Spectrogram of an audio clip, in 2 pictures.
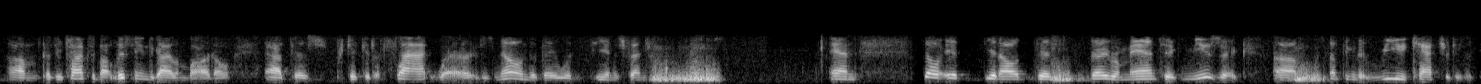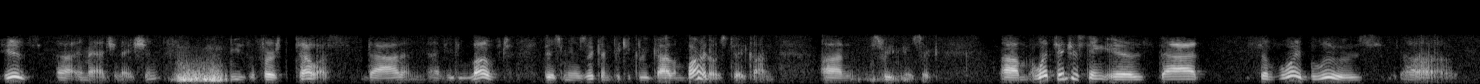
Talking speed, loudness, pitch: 160 wpm, -20 LUFS, 150 Hz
